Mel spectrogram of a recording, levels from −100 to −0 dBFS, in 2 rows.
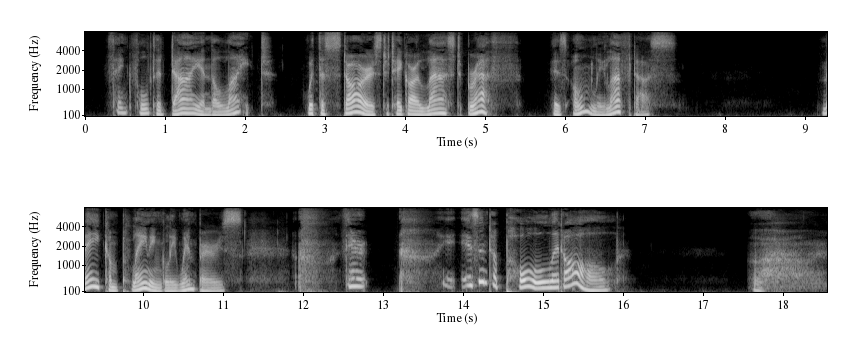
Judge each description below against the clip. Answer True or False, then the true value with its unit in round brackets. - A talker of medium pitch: True (155 Hz)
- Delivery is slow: True (85 wpm)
